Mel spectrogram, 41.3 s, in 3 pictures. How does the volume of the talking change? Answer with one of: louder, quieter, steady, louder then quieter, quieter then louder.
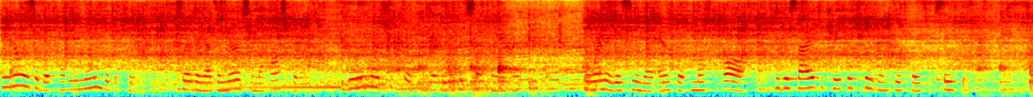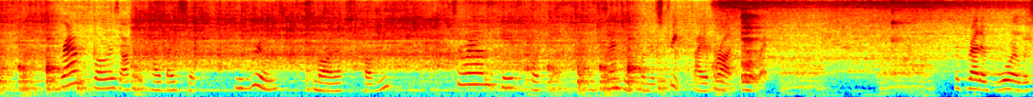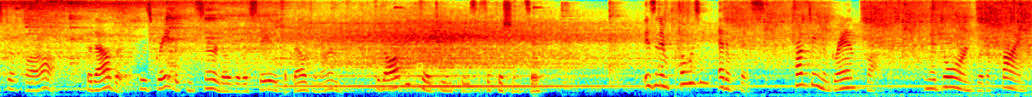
steady.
